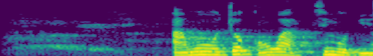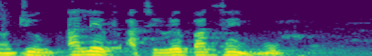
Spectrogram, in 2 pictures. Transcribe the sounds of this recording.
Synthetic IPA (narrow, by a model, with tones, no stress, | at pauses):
a˨w̃ɔ̃˧ɔ˧d͡ʒɔ˦kã˨˦wa˦˨ti˨˦mo˧bĩ˨j̃ɔ̃˨d͡ʒu˦a˦lɛ˦˨va̰˨ti˧ɾɛ˦ba˦kzẽ˦˨n˨wo˦˨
